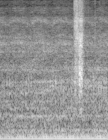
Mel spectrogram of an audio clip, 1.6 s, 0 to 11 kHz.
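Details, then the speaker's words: BMW E39 540i on jack stands, rear wheels spinning in drive: deep steady grinding rumble from rear axle, confirmed as bad differential bearings (owner hopes not the gears too), not a wheel bearing. "hear that grinding around in there without a wheel spinning obviously yeah hate to say it well should we hope to be a little burying but my fifth is bad Holies our bearings in the differ about it's not the gears too"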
